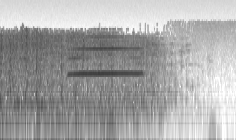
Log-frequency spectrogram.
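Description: A train rumbles past close by with a loud rushing roar and clatter, and a brief sustained whistle-like tone rises in the middle before the noise fades away.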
